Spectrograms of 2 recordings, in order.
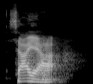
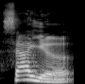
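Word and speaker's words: saya: إذا سألت أي شخص عربي وقلت له كيف تقول كلمة أنا بالماليزي، سوف يقول لك سايا، وهذا هو النطق الغلط. النطق الصح سايا. انظر إلى الفرق، سايا هناك نوع من الطلوع والنزول في هذه الكلمة.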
